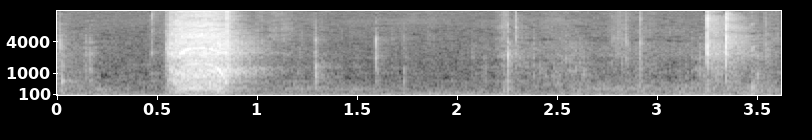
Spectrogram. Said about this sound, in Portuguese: Vamos começar aqui com uma broca 13 milímetros para madeira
